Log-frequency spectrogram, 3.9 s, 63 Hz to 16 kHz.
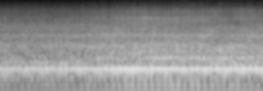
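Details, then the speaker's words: Red Oak TX split-capacitor condenser after replacing bad 15 µF fan capacitor: fan spins up and settles into steady even mid-pitched hum after solid green light, vibrating nearby items; condenser fan running normally. "And there she goes. Solid green light. The fan's working."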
